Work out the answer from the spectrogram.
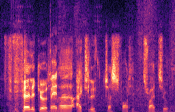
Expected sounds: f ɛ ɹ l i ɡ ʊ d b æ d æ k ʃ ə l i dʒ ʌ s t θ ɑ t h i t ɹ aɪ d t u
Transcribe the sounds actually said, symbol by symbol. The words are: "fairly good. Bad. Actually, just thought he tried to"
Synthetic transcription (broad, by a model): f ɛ l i ɡ ʊ d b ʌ æ k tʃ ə l i dʒ ʌ s t f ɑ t h i t ɹ aɪ d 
